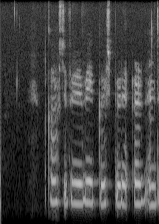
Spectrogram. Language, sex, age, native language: Icelandic, female, 11, Icelandic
